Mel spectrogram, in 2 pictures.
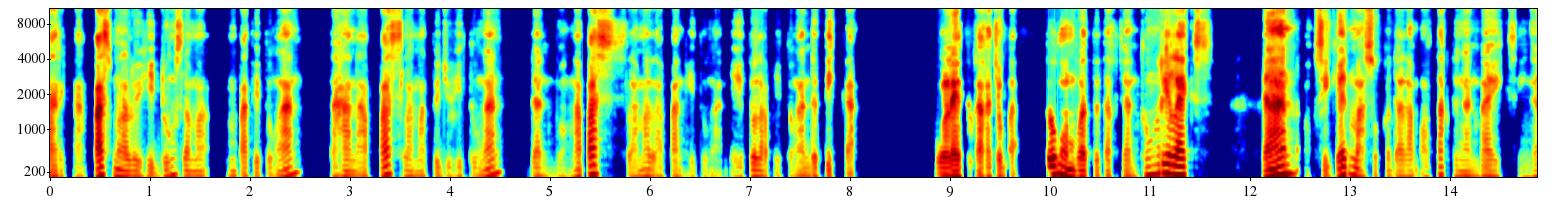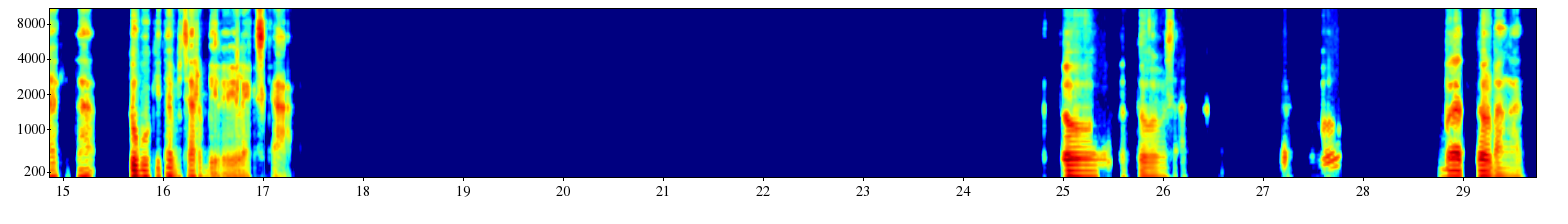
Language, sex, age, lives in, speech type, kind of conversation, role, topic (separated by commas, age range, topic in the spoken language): Indonesian, male, 35-39, Indonesia, conversation, advice, advisor, Mengapa saya sering terbangun berkali-kali pada malam hari karena cemas menjelang acara penting?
